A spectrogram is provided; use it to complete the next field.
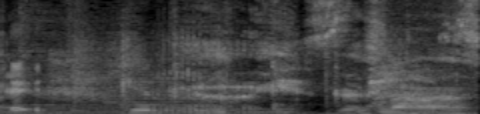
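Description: It is said in a lustful, suggestive tone. Said during sex, it turns the listener on. "en el acto es diferente, así con esa morbosidad"

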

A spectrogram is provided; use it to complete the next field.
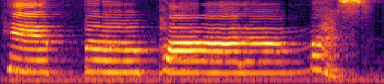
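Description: The word is shouted loudly.

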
